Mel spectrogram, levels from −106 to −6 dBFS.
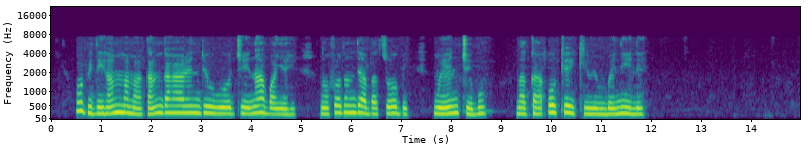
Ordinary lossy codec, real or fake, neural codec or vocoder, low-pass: none; real; none; 7.2 kHz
